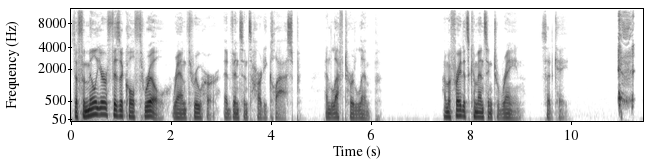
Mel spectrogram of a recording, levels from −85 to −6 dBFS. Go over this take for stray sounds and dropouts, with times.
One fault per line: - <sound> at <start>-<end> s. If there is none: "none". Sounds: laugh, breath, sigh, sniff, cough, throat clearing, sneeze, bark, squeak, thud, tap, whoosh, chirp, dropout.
- cough at 10.9-11.3 s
